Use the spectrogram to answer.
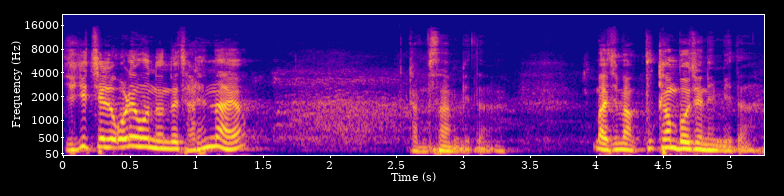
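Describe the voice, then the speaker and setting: Korean pastor guy preaching in church, high voice that swoops all over. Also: very animated, fairly quick, gravelly, a little hiss or hum. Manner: emphatic preaching with call-and-response. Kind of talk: sermon. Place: church sanctuary.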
